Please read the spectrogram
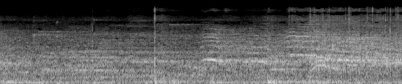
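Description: Volleyball being struck during a rally on an indoor court, with a sharp hit of the ball about a second and a half in, over the steady din of players' calls in the gym.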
